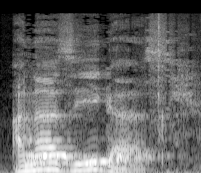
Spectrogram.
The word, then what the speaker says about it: Anna Seghers: by anna c siegers i did look up and try and pronounce that name correctly this is how uh wikipedia has it anazigas one other thing that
